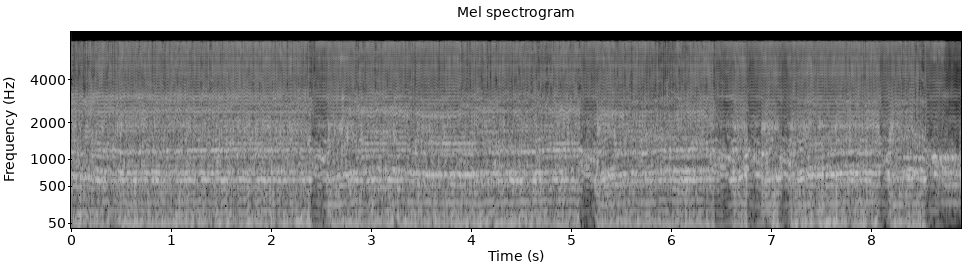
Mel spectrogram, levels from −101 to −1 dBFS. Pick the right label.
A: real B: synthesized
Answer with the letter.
B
